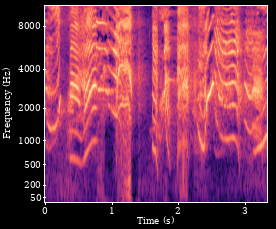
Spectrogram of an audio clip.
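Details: Natural sound of an Indian ringneck parakeet: a short, unbroken stream of shrill, warbling squeaks and screeches with rapid rising and falling pitch, with one brief dip midway.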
